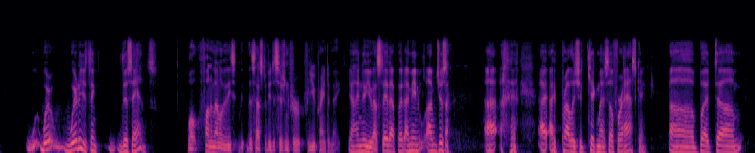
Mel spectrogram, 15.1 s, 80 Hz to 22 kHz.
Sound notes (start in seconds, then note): 8.8 laughter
